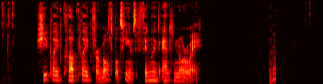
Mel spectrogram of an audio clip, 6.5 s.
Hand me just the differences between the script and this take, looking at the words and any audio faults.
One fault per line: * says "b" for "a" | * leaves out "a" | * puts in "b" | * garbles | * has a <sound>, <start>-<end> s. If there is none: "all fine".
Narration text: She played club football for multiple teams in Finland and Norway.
* says "played" for "football"
* leaves out "in"
* has a laugh, 5.4-5.5 s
